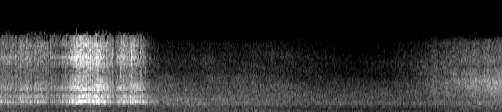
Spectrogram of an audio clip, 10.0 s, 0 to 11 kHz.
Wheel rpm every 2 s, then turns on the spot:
80, 20, 0, 0, 0.
none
